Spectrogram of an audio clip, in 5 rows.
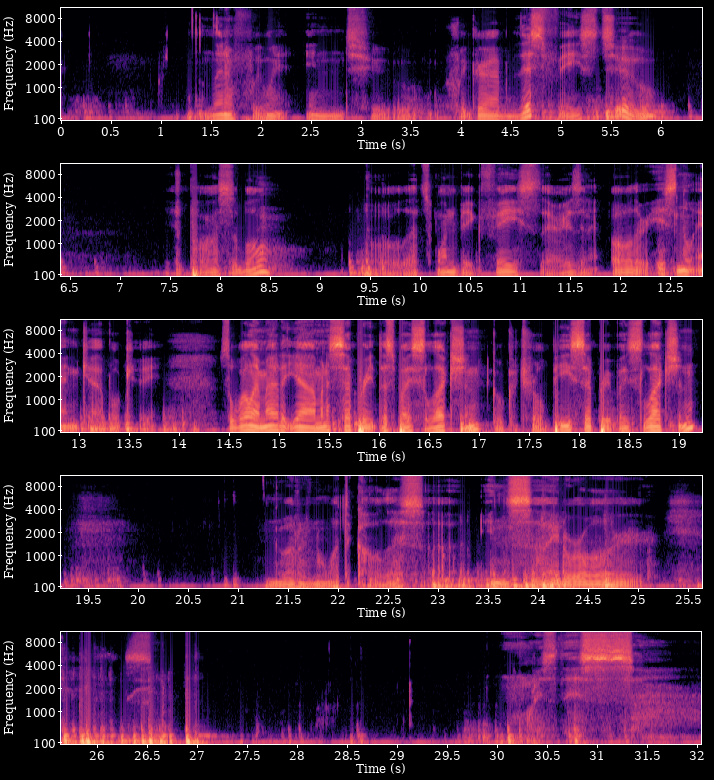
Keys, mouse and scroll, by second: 1.4-3.3 drag, 7.7-9.6 shift+right drag, 9.7-11.5 middle drag, 13.6 ctrl+z, 14.2-15.9 middle drag, 17.1 p, 20.1-24.3 middle drag, 21.0-24.6 drag, 26.5 l, 28.7-30.5 drag, 30.1-32.0 shift+middle drag.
